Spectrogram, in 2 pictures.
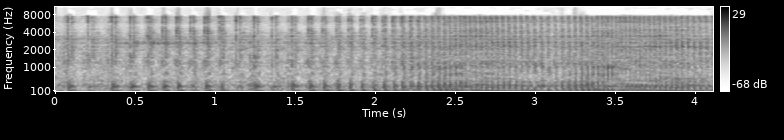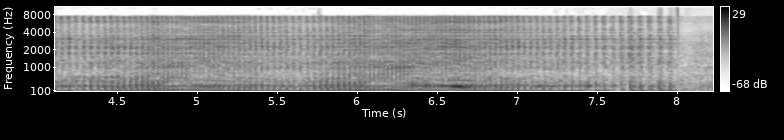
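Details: Honda 125, 1991 model: small single-cylinder ticking and clattering from the head that quickens with revs; top-end noise from a worn cam follower.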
